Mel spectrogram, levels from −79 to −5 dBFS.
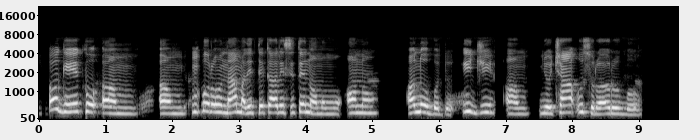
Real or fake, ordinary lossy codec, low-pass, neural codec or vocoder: real; none; 7.2 kHz; none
